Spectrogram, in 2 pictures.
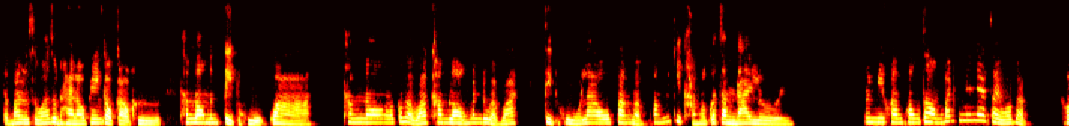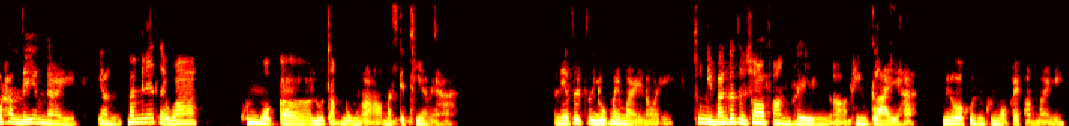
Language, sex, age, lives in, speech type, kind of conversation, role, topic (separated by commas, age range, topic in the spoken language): Thai, female, 20-24, Thailand, conversation, unstructured, none, คุณชอบฟังเพลงเก่าๆ เพลงไหนที่ทำให้คุณคิดถึงอดีตมากที่สุด?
